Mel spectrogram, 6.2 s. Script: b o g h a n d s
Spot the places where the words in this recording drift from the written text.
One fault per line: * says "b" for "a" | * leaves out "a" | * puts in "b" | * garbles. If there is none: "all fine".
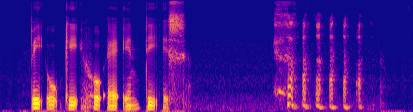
all fine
